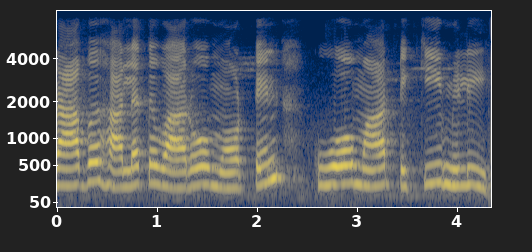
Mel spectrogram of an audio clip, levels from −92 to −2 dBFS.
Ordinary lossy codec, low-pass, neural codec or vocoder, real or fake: none; 7.2 kHz; none; real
